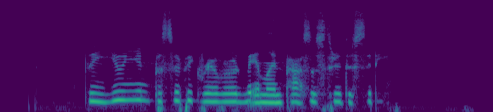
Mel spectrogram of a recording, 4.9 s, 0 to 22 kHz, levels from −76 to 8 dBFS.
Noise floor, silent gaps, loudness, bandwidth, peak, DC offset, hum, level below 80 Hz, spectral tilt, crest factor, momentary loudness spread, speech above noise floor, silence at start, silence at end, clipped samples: -73 dBFS; none; -29 LUFS; 15 kHz; -14 dBFS; under 0.1%; none; -56 dBFS; -5.5 dB/octave; 16 dB; 11 LU; 45 dB; 0.9 s; 1.2 s; under 0.1%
